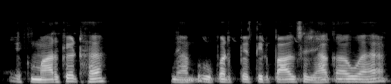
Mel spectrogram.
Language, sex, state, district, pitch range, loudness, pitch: Magahi, male, Bihar, Jahanabad, 115-125 Hz, -18 LUFS, 120 Hz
